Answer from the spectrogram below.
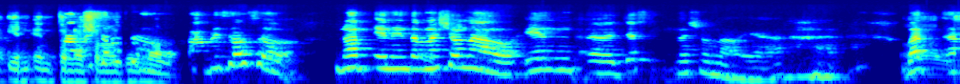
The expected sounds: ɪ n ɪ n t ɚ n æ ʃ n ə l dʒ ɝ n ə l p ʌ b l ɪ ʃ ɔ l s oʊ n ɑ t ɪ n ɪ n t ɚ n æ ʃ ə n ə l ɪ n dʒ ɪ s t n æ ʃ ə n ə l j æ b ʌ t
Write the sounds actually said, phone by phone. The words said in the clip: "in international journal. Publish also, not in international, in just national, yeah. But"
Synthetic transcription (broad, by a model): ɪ n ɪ n t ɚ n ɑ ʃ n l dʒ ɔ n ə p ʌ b ɪ s ɔ l s oʊ n ɑ t ɪ n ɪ n t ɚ n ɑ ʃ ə n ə l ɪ n dʒ ɪ s t n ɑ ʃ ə n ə l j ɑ b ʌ t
